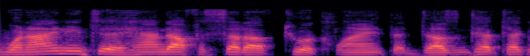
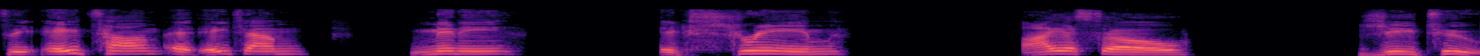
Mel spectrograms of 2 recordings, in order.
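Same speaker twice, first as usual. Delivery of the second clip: very slow, halting, piece-by-piece delivery; 2 semitones higher than usual. Speaker names a product with a long model name, saying it really slow. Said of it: "so I'm going to say it really slow".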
